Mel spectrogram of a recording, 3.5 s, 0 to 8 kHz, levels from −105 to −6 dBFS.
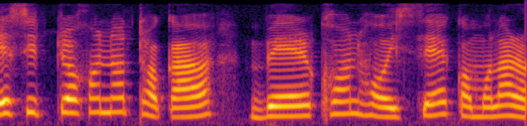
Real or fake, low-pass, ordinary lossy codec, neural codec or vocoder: real; 7.2 kHz; AAC, 48 kbps; none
